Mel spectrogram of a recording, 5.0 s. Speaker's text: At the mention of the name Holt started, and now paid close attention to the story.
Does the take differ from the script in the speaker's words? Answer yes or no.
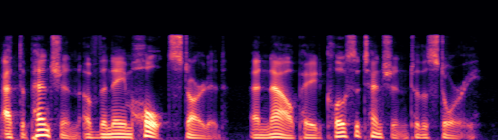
yes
